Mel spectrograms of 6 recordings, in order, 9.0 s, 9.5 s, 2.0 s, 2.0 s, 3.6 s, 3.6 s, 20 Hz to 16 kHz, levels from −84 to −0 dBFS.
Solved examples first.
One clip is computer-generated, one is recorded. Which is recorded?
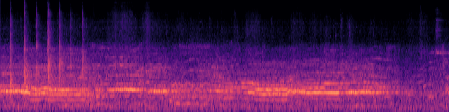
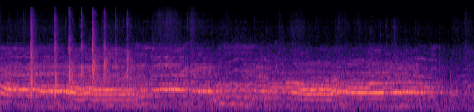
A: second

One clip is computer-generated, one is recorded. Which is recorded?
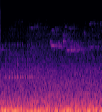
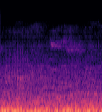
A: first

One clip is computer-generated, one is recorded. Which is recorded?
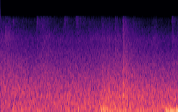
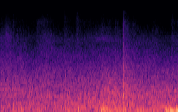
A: first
